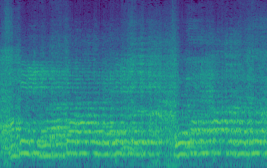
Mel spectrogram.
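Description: Voices chanting in long, steady held notes that change pitch every second or two.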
